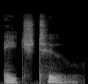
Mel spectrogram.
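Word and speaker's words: HII: These bright glowing regions are known as H2 regions, pronounced H2.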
